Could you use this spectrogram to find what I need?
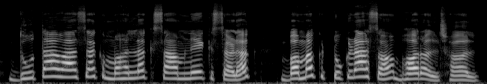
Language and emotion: Maithili, neutral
